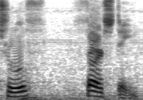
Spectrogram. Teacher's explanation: the sound generally written th is a fricative voiceless sound found in words like truth thirsty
